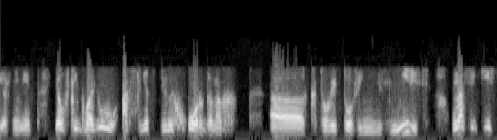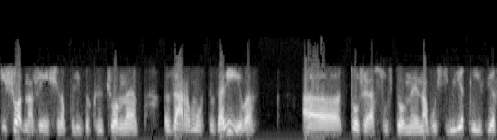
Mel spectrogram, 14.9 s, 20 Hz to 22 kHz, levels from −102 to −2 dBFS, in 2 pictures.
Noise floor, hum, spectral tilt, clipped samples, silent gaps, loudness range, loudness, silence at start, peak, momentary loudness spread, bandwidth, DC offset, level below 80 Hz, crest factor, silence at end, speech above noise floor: -68 dBFS; none; -7 dB/octave; under 0.1%; none; 3 LU; -22 LUFS; 0 s; -6 dBFS; 13 LU; 5.6 kHz; under 0.1%; -68 dBFS; 16 dB; 0.05 s; 47 dB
